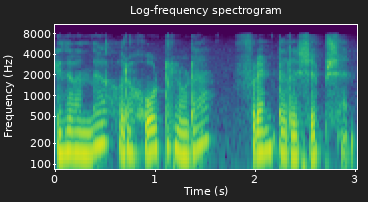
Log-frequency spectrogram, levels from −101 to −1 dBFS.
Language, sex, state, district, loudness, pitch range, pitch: Tamil, female, Tamil Nadu, Nilgiris, -17 LUFS, 140-165 Hz, 145 Hz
